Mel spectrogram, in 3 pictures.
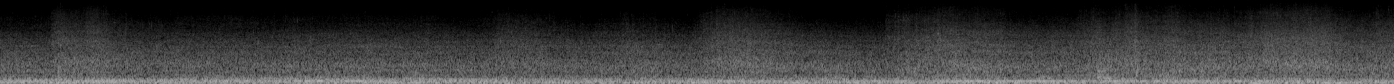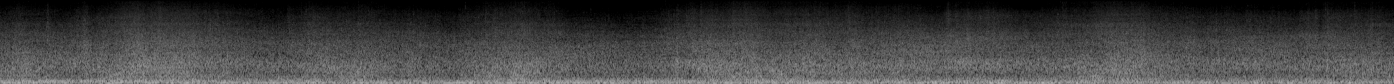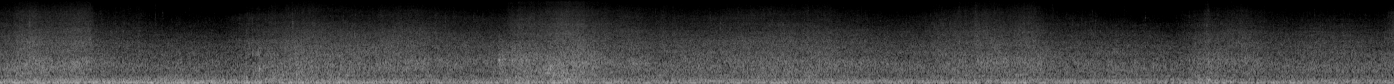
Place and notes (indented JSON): {
  "title": "North Thames side atmosphere mid tide waves, Thames Exchange, Queen St Pl, London, UK - North Thames side atmosphere mid tide waves",
  "date": "2022-05-17 11:45:00",
  "description": "This section of the Thames footpath passes under bridges and follows narrow lanes. The air conditioning in the adjacent buildings gives a unchanging airy drone - essentially a constant sonic fog - which envelopes all other sounds. When the tide is down waves on the beach are heard, as are more distant traffic, sirens or planes. Right behind me is one air conditioning outlet. Others are either side. The view is potentially interesting, but it is not a place to linger.",
  "latitude": "51.51",
  "longitude": "-0.09",
  "altitude": "17",
  "timezone": "Europe/London"
}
